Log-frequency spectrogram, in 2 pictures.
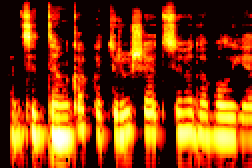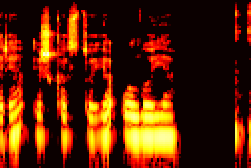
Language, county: Lithuanian, Vilnius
